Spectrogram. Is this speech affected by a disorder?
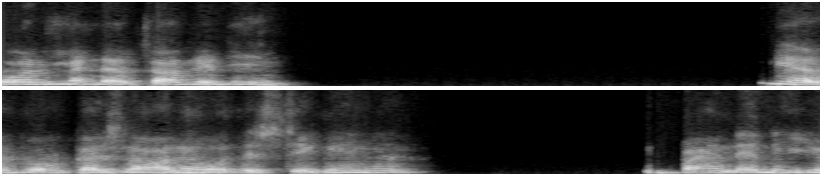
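Yes: motor neurone disease; voice strong and loud.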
